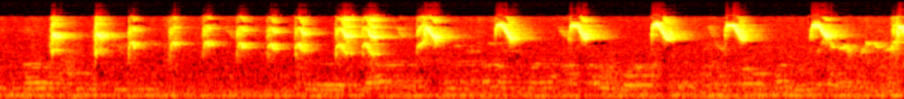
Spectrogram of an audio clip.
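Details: Long-tailed shrike (cendet/pentet) song made as a training recording for other songbirds: short high notes, then a steady run of sharp, bright, falling sweeps at about one per second. Faint low background hum.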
